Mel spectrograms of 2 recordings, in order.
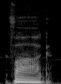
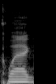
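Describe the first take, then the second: First: The word begins with a v sound. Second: The word begins with a kw sound. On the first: "it's pronounced technically in the Germanic sort of tone" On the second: "you can call it Quag"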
